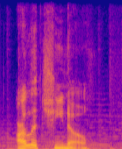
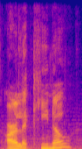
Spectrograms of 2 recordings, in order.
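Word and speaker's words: Arlecchino: my pronunciation and I I thought it was like for sure arlachino because like the double C would generally give us like the the CH sound and then there's a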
